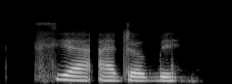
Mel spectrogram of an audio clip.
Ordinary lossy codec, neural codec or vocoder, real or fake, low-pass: Opus, 64 kbps; codec, 16 kHz, 2 kbps, FunCodec, trained on Chinese and English, 25 frames a second; fake; 7.2 kHz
